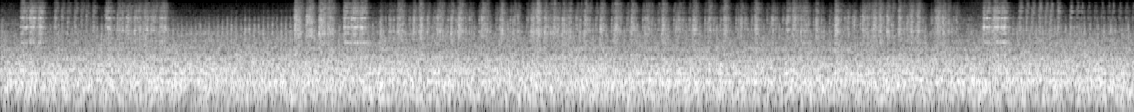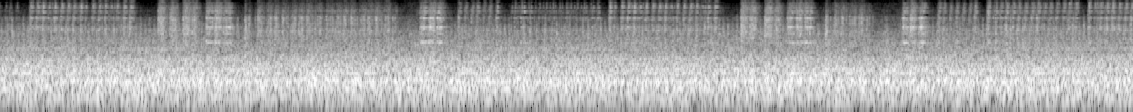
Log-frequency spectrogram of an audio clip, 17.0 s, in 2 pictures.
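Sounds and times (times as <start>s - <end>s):
printer printing: 0.0s - 17.0s.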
